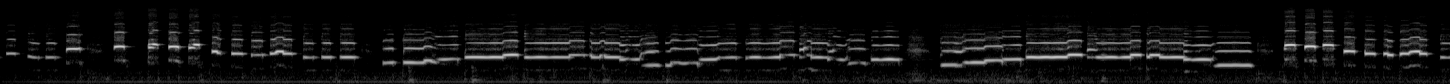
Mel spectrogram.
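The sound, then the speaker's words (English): A little rusty tin whistle plays the Swallowtail Jig alone, bright notes bouncing in quick triplet-like runs with short breaths between phrases, fairly loud and clear throughout. “That was just a little rusty tin whistle played by me, and that was Swallowtail Jig.”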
